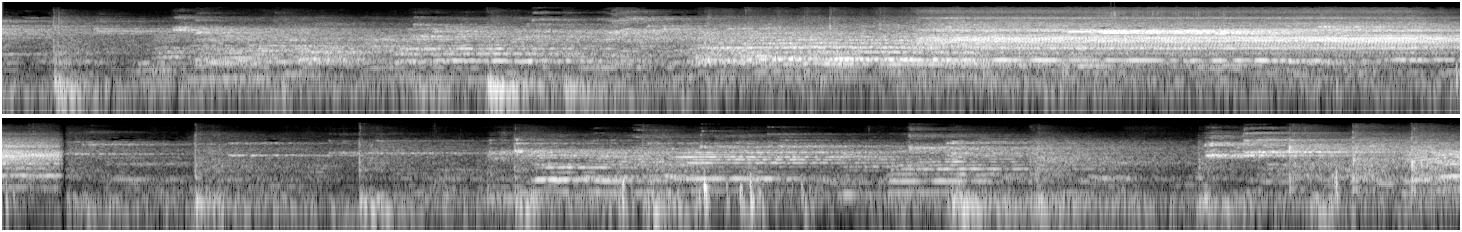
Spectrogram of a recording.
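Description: Basketball game in an echoing gym: the ball dribbling and bouncing on the hardwood amid players' and spectators' voices. About three and a half seconds in, a loud sustained sound rises, lasts about four seconds and cuts off suddenly.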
